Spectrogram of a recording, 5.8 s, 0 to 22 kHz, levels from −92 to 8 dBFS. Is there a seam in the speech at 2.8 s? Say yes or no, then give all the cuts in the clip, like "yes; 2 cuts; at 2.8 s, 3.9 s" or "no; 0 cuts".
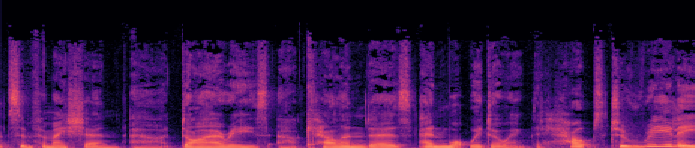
no; 1 cut; at 4.4 s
